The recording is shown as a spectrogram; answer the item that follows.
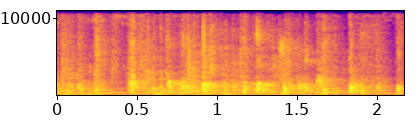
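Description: Audience applauding, dense clapping that swells about half a second in.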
